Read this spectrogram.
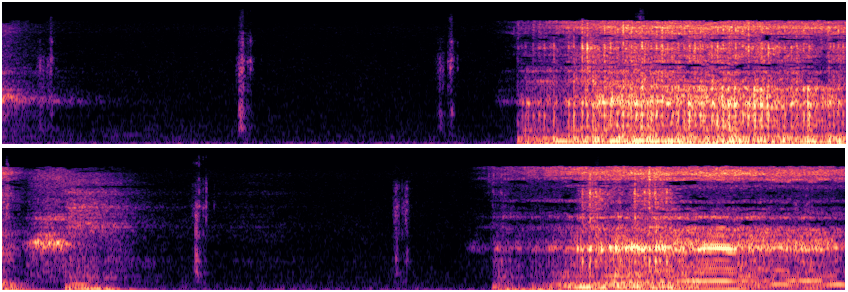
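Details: Snoring at night, sound asleep: two loud, rough snores on breathing in, separated by quiet pauses with faint clicks.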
